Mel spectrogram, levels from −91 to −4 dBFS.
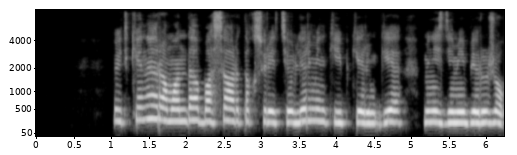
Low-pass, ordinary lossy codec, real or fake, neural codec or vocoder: none; none; real; none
